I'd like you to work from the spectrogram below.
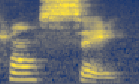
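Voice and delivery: Français, ç as s, final s silent; Français, nasal an, silent s; French français. Shown as a demonstration. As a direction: model Français clearly. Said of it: "Go ahead".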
